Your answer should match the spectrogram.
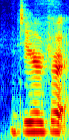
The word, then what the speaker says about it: Deirdre: Um, yeah, I probably mispronounced all of those names except for Deerra cuz I used to know someone named Deerra, so I knew that that was like how you pronounce it.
